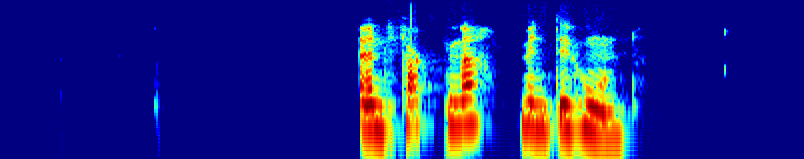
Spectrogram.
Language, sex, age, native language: Icelandic, female, 20-29, Icelandic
